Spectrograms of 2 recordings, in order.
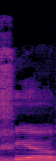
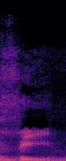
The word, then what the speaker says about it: Fio: I really love Fio. Like, it's Fio with an F, right? Mm-hmm. That's so interesting. Not Fee.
